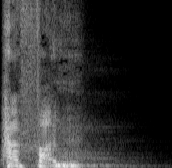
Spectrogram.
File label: vox emote; smite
